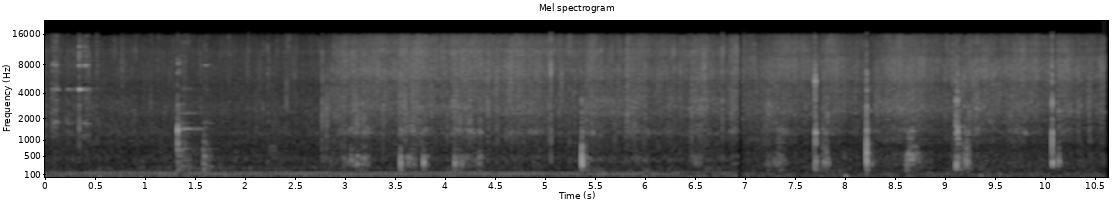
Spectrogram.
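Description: Chopped chili and aromatics sizzling in oil in a steel wok while a metal spatula stirs and scrapes them, with the spatula clicking against the wok now and then. The sizzle grows louder about three seconds in.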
